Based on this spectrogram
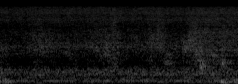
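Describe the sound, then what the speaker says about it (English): Tap water runs steadily as hands are washed beneath it, a soft continuous splashing hiss at moderate level with no speech. "now let me wash my hands"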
